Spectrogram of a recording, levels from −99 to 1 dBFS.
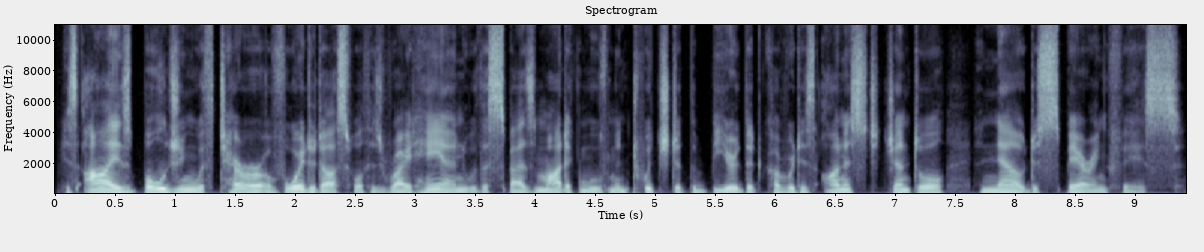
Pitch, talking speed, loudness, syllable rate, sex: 140 Hz, 180 wpm, -19 LUFS, 4.9 syllables/s, female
